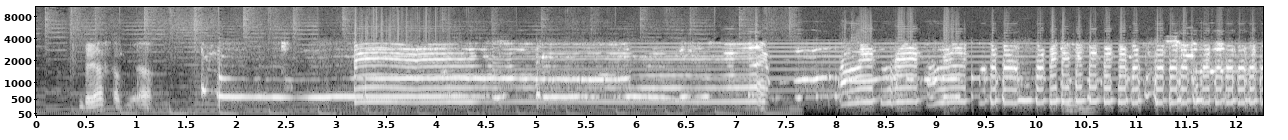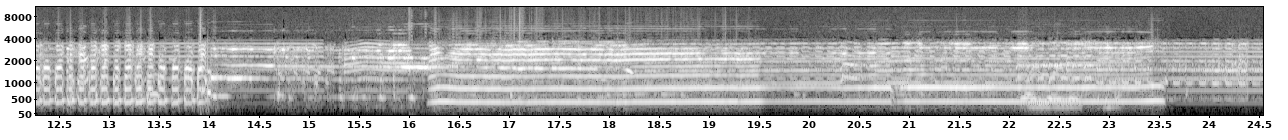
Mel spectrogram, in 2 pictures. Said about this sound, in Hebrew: זה ענק, תשמעו, זה ענק. תקיעת שופר המונית גם בירושלים וגם בבני ברק, ואני חושב שיש לנו כאן שתי מנצחות, גם ירושלים וגם בני ברק.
